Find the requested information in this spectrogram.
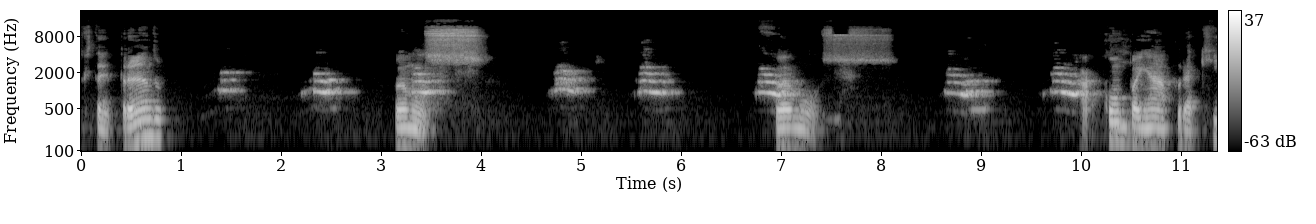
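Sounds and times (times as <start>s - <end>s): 
speech: 0.0s - 1.0s, 3.1s - 4.0s, 6.9s - 7.9s, 10.0s - 11.3s
female house cat meowing: 1.4s - 3.9s, 4.7s - 6.1s, 6.8s - 7.2s, 8.6s - 10.4s.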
